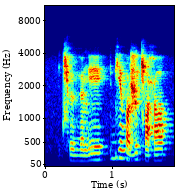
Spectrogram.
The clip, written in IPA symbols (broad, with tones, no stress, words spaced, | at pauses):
t͡ɕʰɵ˨˩ ɦœ˨˩ŋe˥ | bʲɛ˥wɒ˨˩ʐɵ˥ cʰɒ˨˩ħɒ˥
